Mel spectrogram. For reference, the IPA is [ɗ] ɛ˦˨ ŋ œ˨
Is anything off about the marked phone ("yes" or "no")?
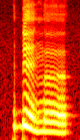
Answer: no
